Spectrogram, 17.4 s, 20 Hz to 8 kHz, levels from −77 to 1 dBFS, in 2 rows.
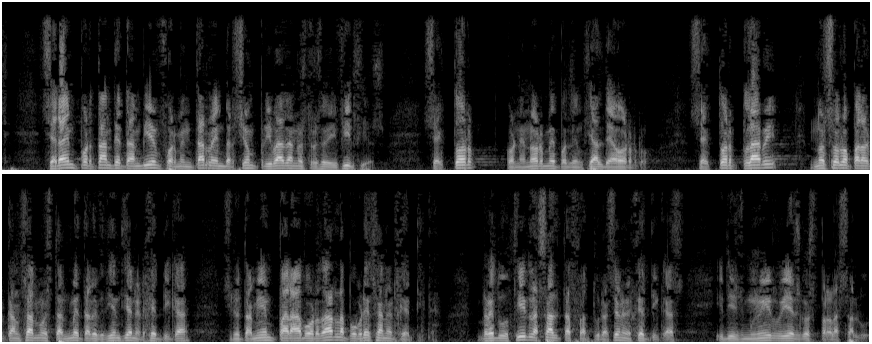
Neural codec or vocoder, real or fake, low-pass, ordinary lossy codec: none; real; 7.2 kHz; none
